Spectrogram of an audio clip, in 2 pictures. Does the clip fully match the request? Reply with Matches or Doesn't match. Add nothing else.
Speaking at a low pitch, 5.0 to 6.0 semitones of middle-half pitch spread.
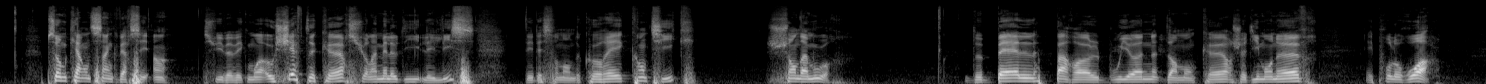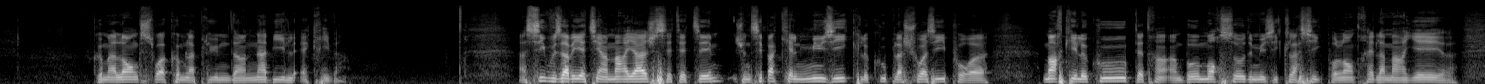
Doesn't match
